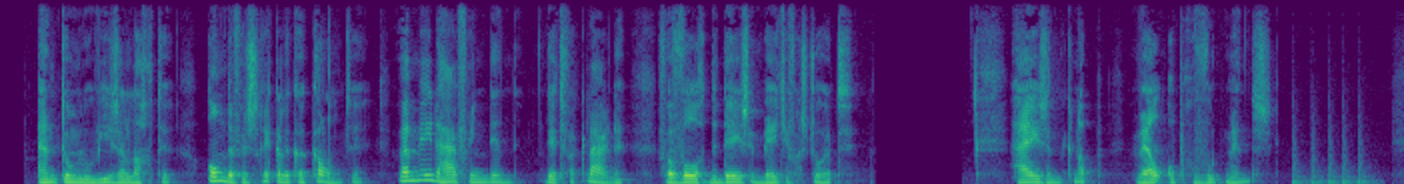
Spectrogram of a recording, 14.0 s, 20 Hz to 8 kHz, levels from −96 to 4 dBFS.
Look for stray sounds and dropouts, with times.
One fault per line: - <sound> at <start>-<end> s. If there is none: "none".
- thud at 12.9-13.9 s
